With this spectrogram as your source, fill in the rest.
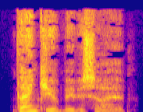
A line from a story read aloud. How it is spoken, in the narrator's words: Father muttered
